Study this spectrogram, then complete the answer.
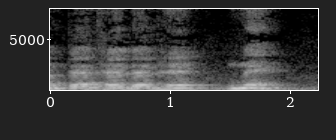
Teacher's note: दांतों के आसपास जीवा स्पर्श करती है, इनका उच्चारण स्थान है दंत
